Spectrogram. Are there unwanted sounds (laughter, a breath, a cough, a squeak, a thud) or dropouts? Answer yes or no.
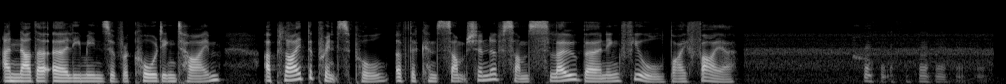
yes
